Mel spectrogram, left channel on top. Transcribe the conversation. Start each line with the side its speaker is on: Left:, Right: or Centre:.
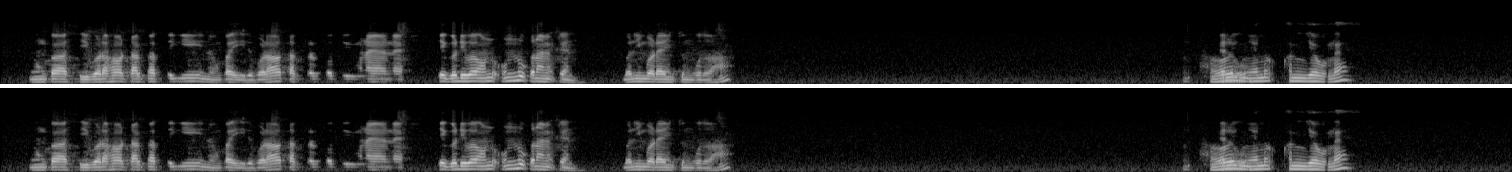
Left: ᱱᱚᱝᱠᱟ ᱥᱤ ᱵᱟᱲᱟ ᱦᱚᱸ ᱴᱨᱟᱠᱴᱟᱨ ᱛᱮᱜᱤ ᱱᱚᱝᱠᱟ ᱤᱨ ᱵᱟᱲ ᱦᱚᱸ ᱴᱨᱟᱠᱴᱟᱨ ᱠᱚᱛᱮ ᱢᱟᱱᱮ ᱚᱱᱮ ᱪᱮᱫ ᱜᱟᱹᱰᱤ ᱵᱟᱝ ᱩᱰᱩᱜ ᱠᱟᱱᱟ ᱢᱤᱫᱴᱮᱱ ᱵᱟᱹᱞᱤᱧ ᱵᱟᱲᱟᱭᱟ ᱧᱩᱛᱩᱢ ᱠᱚᱫᱚ ᱦᱟᱸᱜ
Right: ᱦᱳᱭ
Left: ᱦᱮᱞᱳ
Right: ᱧᱮᱞᱚᱜ ᱠᱟᱱ ᱜᱮᱭᱟ ᱵᱚᱞᱮ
